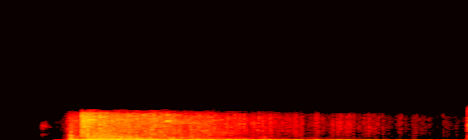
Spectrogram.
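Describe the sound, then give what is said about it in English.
A hit of Master Kush cannabis: a sudden loud burst of broad, rushing noise that starts abruptly, then slowly thins and fades over about three seconds. “This is the sound of me taking a rip of the bomb, the Northern Cali fucking Master Kush.”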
